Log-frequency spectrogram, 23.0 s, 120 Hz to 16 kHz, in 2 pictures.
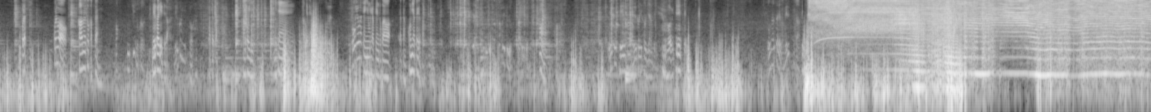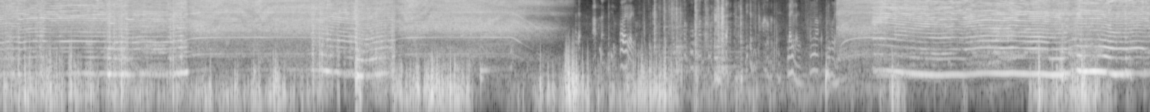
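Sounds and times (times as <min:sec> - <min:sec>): power tool whining on steel: 0:08.1 - 0:17.2, 0:19.9 - 0:23.0.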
